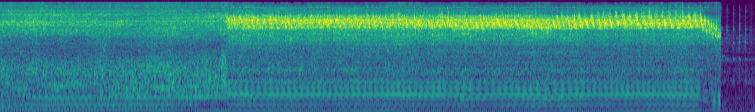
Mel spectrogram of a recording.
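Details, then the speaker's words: Line trimmer with Arnetoli F-ONE head cutting vertical edges: engine climbs to a high, steady scream, holds evenly under cutting load, then eases off; healthy two-stroke, head feels less vibrating than the previous one. "The head's feeling good though. Um, yeah. I I guess the best advertisement for it is that, yeah, just normal work. It feels feels good. I feel like it is less vibrating than than the other on"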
